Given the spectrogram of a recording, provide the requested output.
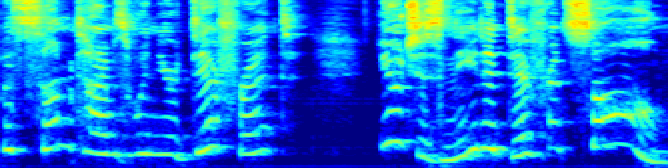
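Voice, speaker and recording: An extremely high, squeaky put-on character voice from a woman, with very wide pitch swings. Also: moderate pace. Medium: read story. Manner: soft, encouraging.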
